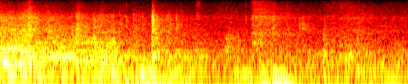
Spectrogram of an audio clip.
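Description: Escalator running: a low steady hum with about three faint knocks spaced over a second or so.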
